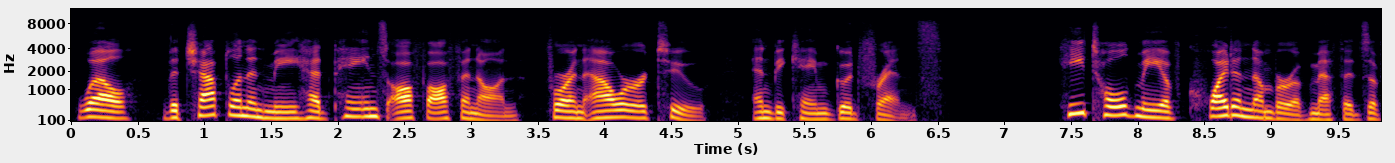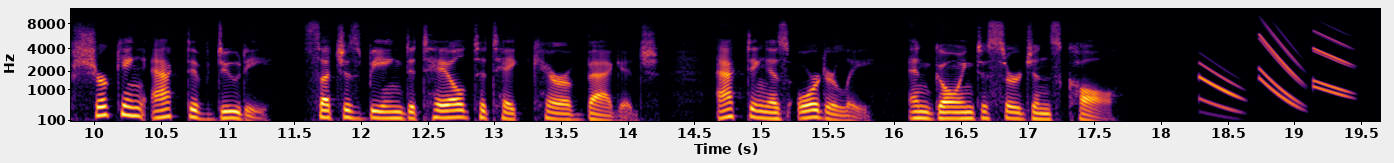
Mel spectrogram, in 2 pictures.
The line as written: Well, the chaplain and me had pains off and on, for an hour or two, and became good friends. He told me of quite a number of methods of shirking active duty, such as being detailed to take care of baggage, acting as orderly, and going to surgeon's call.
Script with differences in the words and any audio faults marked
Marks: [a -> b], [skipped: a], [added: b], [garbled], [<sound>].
Well, the chaplain and me had pains off [added: off] and on, for an hour or two, and became good friends. He told me of quite a number of methods of shirking active duty, such as being detailed to take care of baggage, acting as orderly, and going to surgeon's call. [chirp]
